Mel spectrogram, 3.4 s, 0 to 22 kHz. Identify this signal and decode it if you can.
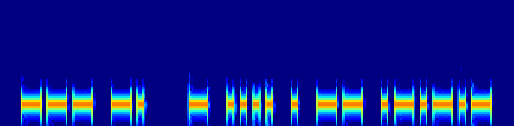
Morse code, heard as a keyed tone, about 28 wpm, 700 Hz. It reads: ON THEM.
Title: Sentences from Top 1000 Words - Review Part 1 - 28wpm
